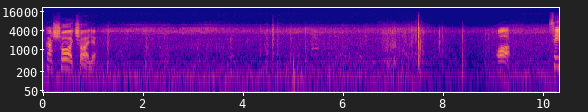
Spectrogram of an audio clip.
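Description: Inline skate wheels roll over concrete.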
